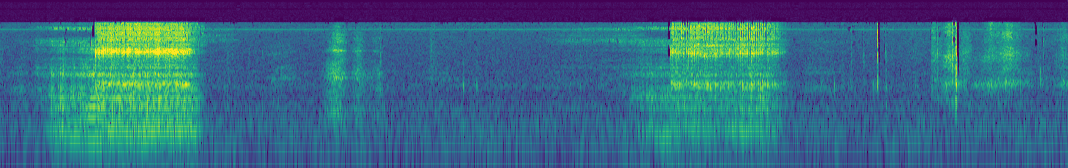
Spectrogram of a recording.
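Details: Father asleep on a cruise: two loud, harsh, rasping snores about six seconds apart with quiet breathing between; loud habitual snoring.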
